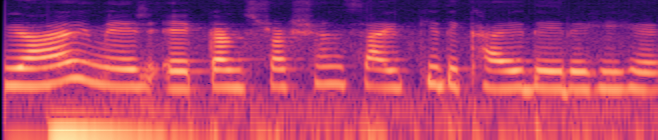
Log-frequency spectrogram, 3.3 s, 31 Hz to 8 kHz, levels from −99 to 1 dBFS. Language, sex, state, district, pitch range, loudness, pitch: Hindi, female, Uttar Pradesh, Budaun, 240-270 Hz, -19 LUFS, 255 Hz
